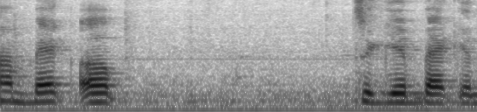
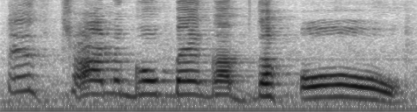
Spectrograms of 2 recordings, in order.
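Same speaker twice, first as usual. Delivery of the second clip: high, shocked discovery; imitating a spooked kid; startled gasp; 8 semitones higher than usual. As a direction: retell her alarm, pitched well up. Daughter sees raccoon through door.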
